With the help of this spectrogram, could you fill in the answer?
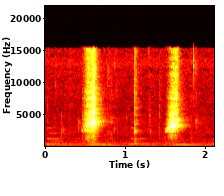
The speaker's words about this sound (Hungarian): egy érzékelés, hogy halljátok a fütyögést.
